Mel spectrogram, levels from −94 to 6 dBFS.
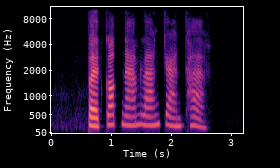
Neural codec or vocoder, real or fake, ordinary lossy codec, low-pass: codec, 24 kHz, 0.9 kbps, WavTokenizer, small release; fake; none; 9.9 kHz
